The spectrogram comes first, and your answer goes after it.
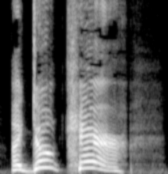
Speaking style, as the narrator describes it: Nately shouted desperately

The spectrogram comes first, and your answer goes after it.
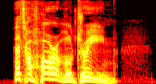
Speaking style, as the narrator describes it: Major Sanderson cried

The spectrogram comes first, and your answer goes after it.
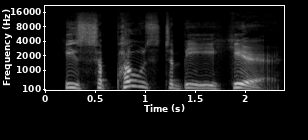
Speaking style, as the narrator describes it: Jessica snapped

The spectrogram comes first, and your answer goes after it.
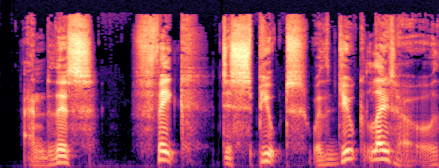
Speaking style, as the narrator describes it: the Emperor purred

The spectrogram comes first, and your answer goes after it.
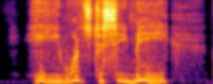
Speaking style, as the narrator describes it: the chaplain pleaded

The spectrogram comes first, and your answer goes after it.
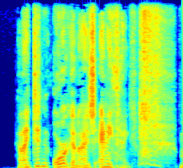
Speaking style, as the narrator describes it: Milo answered indignantly, drawing great agitated sniffs of air in through his hissing, pale, twitching nose

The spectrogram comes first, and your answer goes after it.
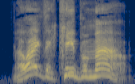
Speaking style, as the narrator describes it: confided

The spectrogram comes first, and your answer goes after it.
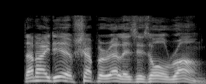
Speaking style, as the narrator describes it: shouted

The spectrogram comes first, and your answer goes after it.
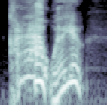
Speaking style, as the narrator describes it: Nately warned in a fierce whisper

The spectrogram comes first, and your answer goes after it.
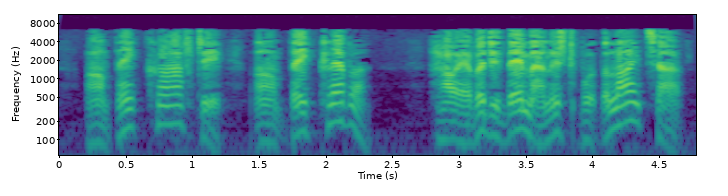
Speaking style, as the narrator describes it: People exclaimed in admiration

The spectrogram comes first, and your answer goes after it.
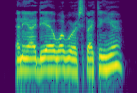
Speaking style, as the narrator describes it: In a conversational tone, Amos said

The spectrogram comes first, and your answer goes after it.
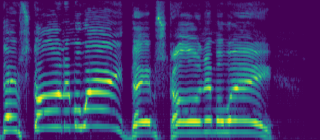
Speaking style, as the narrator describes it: screamed someone else

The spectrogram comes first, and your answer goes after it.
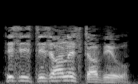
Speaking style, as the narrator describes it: they barked back at him

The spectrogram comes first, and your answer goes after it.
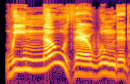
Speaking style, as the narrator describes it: Howitt snapped

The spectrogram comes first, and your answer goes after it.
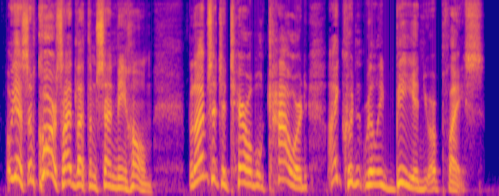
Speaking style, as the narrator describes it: disgustedly in a gesture of violent distress and blurted out

